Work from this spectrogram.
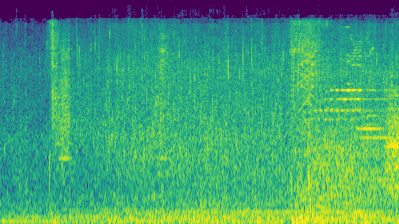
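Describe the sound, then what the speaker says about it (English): A waterfall in the video game Horizon Forbidden West gives a continuous rushing, pouring hiss, steady and fairly loud, swelling slightly toward the end with no voices. "That waterfall must be coming from somewhere."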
